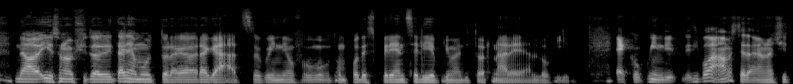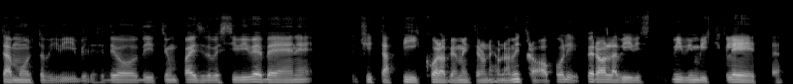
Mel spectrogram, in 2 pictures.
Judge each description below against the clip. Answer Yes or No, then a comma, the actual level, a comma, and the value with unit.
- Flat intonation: Yes, narrow, 1.6 semitones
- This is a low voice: Yes, low, 105 Hz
